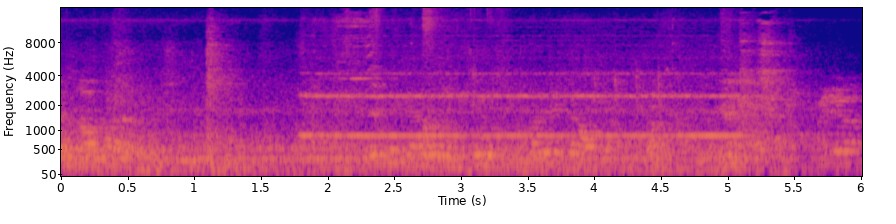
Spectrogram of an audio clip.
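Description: People talking in the background, with a steady high tone sounding for about three seconds in the middle.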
